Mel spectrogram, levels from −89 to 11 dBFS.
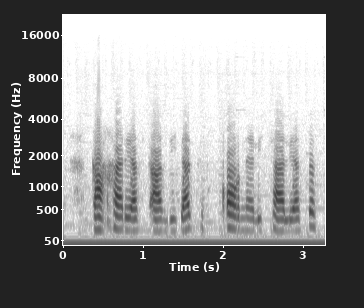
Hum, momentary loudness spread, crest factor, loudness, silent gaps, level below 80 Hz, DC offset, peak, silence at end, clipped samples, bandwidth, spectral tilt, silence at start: none; 8 LU; 18 dB; -21 LUFS; none; -64 dBFS; 2%; -2 dBFS; 0.15 s; under 0.1%; 9.2 kHz; -7 dB/octave; 0.35 s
